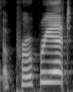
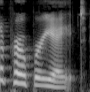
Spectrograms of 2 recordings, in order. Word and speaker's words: Appropriate: I wanted to just make it known, because since recording this, I have realized that the pronunciation of this play is actually appropriate, not appropriate. And I feel like that is a difference that definitely needs to be made known.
